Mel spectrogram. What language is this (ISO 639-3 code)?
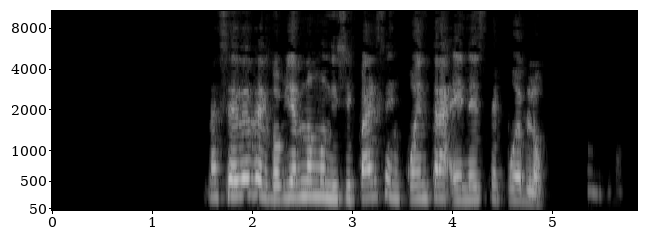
spa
